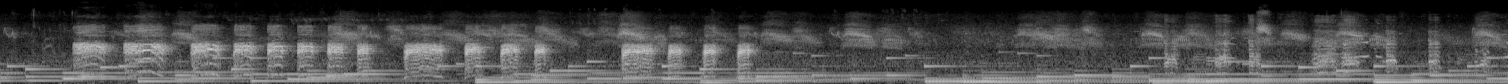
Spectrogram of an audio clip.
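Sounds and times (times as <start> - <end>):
slow held background music: 0.0 - 15.0
quick animal calls: 0.7 - 5.6, 11.6 - 15.0.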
